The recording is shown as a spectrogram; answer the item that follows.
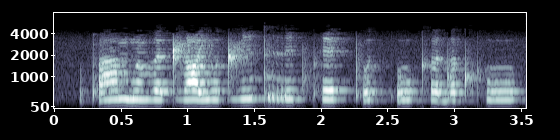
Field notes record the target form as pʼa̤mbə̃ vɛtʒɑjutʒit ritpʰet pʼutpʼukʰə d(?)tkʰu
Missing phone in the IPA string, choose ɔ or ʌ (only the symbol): ʌ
